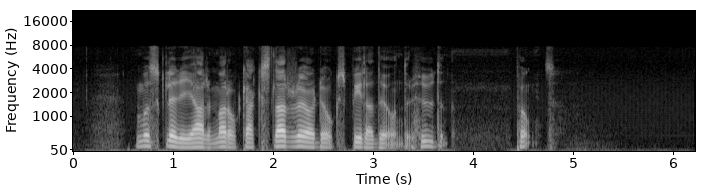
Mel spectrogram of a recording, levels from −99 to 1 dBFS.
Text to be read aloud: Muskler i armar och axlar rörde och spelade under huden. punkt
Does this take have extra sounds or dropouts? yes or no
no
